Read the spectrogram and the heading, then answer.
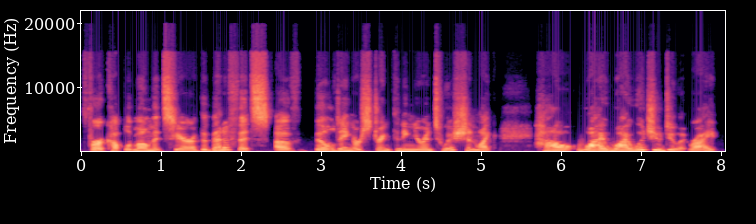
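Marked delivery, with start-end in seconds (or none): none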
